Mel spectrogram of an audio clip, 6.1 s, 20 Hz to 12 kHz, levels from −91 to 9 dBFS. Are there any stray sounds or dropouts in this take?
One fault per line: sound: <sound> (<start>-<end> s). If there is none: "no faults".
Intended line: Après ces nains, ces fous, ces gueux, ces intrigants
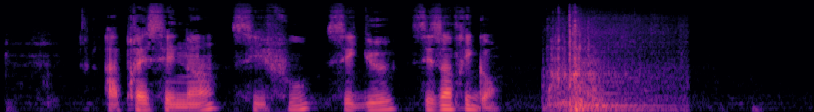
sound: thud (4.1-5.2 s)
